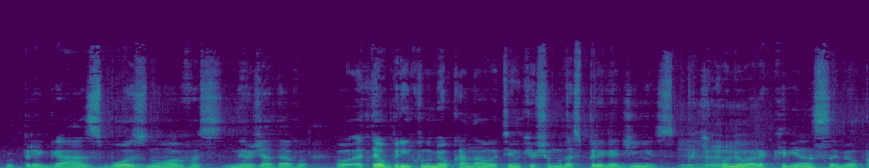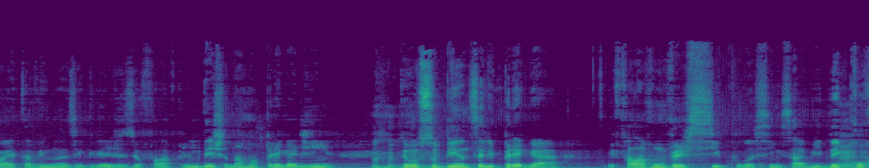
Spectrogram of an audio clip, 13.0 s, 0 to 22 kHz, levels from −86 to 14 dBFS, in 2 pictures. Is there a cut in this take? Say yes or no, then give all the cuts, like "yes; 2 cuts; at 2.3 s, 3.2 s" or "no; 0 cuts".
no; 0 cuts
